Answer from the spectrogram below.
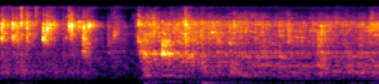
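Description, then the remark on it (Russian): Tap water pours steadily into a ladle, a continuous splashing hiss that briefly falters near the start, then flows evenly to the end. No one speaks. “Да нет, тут пошло.”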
